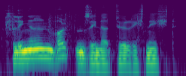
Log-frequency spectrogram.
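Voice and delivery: ordinary talk, nothing marked

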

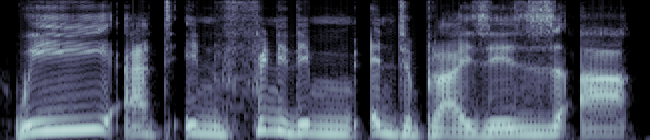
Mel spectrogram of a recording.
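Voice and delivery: high, slow corporate proclamation; pompous, drawn-out executive speech; grand announcement. Acted. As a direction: proclaim the company name proudly.

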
